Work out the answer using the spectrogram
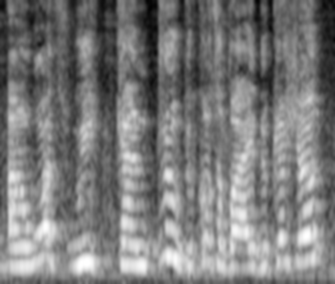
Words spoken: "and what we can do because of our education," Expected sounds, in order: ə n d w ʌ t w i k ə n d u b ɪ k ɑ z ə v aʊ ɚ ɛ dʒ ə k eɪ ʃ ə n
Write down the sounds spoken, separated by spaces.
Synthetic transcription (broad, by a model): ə n w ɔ t w i k ə n d u b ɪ k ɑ s ə v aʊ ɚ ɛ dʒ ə k eɪ ʃ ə n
